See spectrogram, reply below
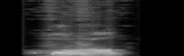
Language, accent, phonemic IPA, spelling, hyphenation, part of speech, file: English, Received Pronunciation, /ˈkwɒɹ(ə)l/, quarrel, quar‧rel, noun / verb, En-uk-quarrel.oga
- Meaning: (noun) A dispute or heated argument (especially one that is verbal)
